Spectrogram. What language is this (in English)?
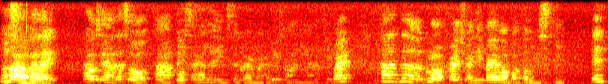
English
